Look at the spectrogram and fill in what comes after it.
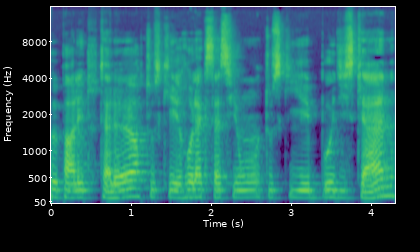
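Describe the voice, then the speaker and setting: A dark, mellow tone marks this voice. The speech is fairly slow. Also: man. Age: 30s. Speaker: sports mental coach. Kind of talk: casual interview chat. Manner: halting, many repetitions.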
